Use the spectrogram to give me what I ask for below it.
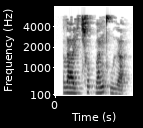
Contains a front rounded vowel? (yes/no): no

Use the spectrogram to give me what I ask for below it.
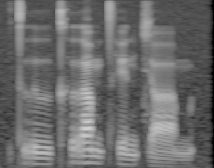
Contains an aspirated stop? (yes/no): yes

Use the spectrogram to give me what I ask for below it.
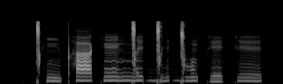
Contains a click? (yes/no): yes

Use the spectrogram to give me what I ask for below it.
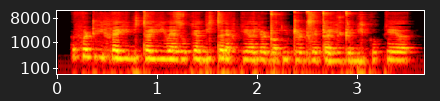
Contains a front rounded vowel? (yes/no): yes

